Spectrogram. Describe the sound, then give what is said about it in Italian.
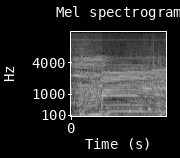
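A cow moos loudly, one long drawn-out low call with wavering pitch that fills the whole moment, with no talking over it. “Ah, un piccolo bambino di mucca.”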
